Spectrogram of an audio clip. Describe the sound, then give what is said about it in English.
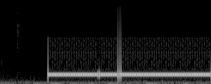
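Telephone ring tone on an outgoing call to a ranch business: after a low murmur, a click brings in a steady single-pitch tone that holds unbroken to the end. “Pick up, Mona. Pick up. Okay, I guess all the girls are busy”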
